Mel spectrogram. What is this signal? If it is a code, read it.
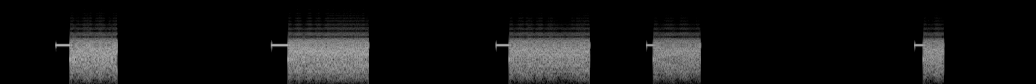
ACARS aircraft data, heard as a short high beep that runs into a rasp, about 2400 baud.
